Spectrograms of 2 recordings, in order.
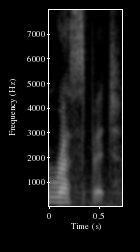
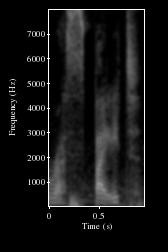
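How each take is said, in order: First: The last syllable has a short vowel. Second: The last syllable has a long vowel. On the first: The speaker calls it right. "that's the way it's pronounced" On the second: The speaker calls it wrong. "which generally signals the fact that we have a long vowel before it, and it, you might want to say this is a respite"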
